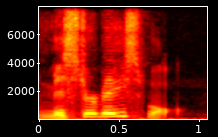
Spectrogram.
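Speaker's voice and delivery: ordinary delivery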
